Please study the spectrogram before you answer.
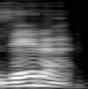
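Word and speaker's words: זרע: Bacanya Zera.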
